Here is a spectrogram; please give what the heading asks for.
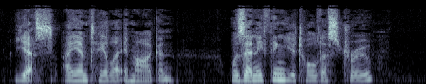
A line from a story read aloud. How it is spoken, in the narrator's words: coldly, Taylor said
